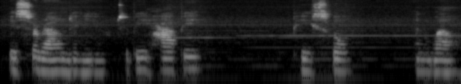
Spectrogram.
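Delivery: soft spa whisper. Acted. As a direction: guide them gently into calm. Leads a metta meditation.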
